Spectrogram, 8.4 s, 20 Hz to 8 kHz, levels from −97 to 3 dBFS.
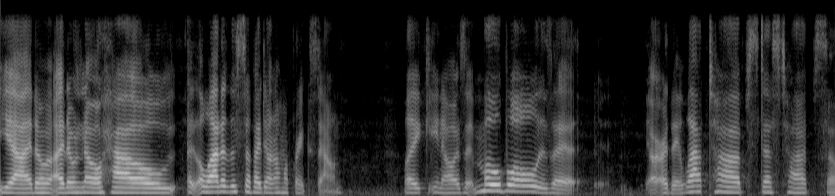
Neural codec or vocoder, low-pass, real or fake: codec, 24 kHz, 3 kbps, HILCodec; 7.2 kHz; fake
